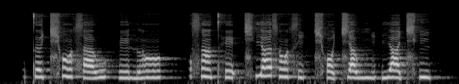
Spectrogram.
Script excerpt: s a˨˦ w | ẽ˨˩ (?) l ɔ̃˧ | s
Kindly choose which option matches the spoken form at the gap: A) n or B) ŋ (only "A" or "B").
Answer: A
